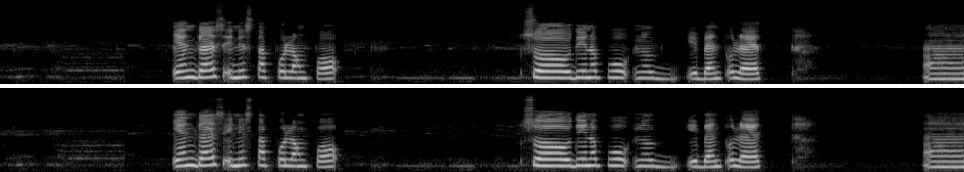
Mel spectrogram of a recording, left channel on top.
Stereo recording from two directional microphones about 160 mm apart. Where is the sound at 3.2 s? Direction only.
40° right (ahead or behind).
